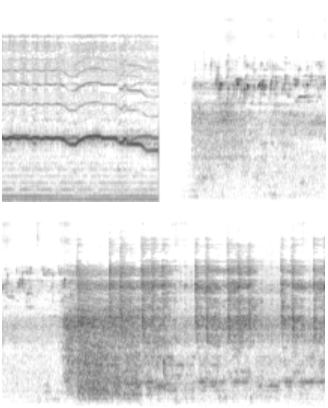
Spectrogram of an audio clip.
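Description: Background music: a flute melody that cuts off about two seconds in. After a brief silence and a quieter stretch, another music track comes in loud about five seconds in.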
